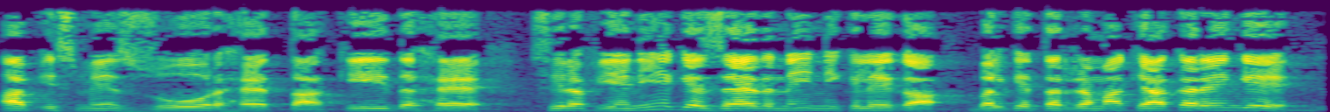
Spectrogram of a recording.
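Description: A man teaching Arabic grammar in to a class, slowly repeating phrases and quizzing his students. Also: mid-range voice, fairly bright tone, highs cut off. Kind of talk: classroom lesson.

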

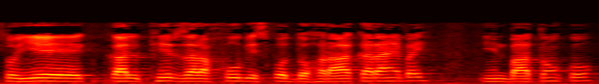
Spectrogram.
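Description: A male teacher drilling a student on grammar, asking short questions, repeating the answers and praising briskly. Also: fairly high pitch, level tone. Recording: muffled lo-fi recording.

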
